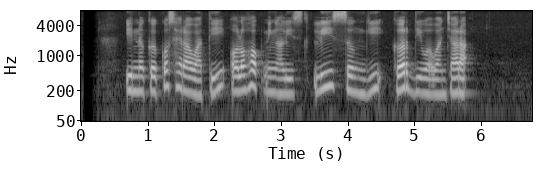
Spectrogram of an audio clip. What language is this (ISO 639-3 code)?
sun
